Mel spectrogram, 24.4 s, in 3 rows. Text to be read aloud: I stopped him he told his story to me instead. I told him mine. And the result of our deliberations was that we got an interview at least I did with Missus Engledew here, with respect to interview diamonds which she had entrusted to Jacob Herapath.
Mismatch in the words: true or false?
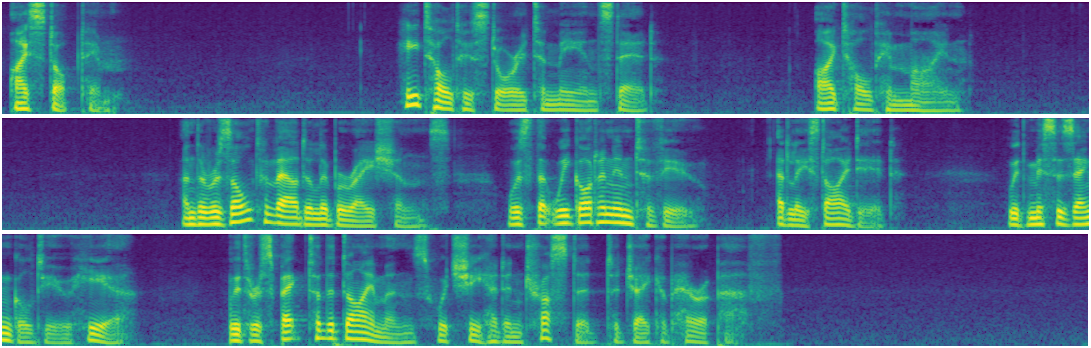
true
